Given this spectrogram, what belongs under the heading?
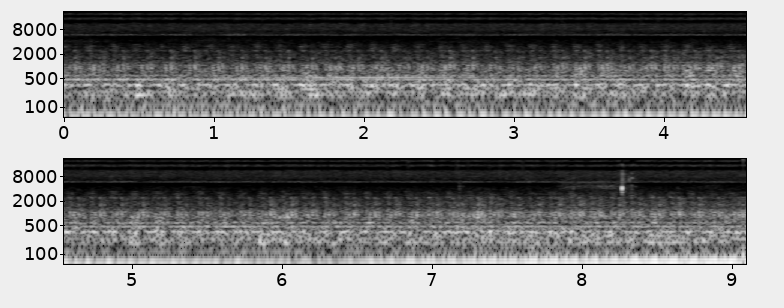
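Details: GE top-load washer after replacing the lid switch/lid lock that had clicked and failed to lock in spin; steady even low hum with smooth high-speed spin, no clicking or knocking, running normally.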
